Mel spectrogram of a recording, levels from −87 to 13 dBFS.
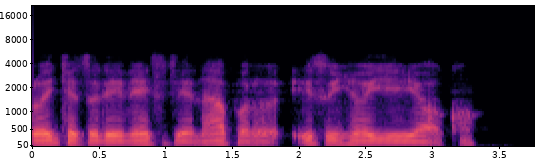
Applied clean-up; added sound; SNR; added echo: neural mask model Resemble Enhance denoiser.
